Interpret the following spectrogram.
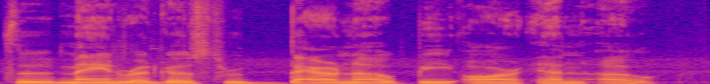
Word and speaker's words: Brno: to um but the main road goes through berno b-r-n-o berno is how it's pronounced uh a nice town in it's own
